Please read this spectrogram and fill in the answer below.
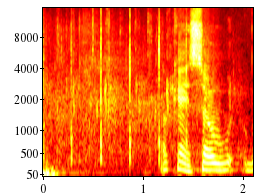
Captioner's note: applause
